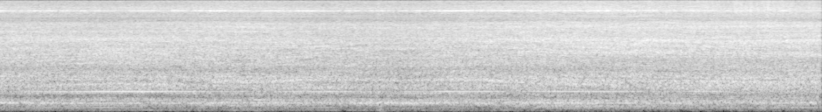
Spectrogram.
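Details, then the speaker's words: Arm & Hammer carpet powder vacuumed up in carpet mode: steady harsh roar with thin whistle that never eases; motor strain as powder coats the cyclone, choking airflow. "you could hear the machine choking when it was running and yeah that's not going to be healthy for your motor even if it doesn't actually get any debris through it"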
